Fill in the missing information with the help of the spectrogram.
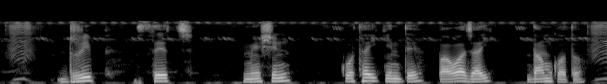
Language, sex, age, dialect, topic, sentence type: Bengali, male, <18, Standard Colloquial, agriculture, question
